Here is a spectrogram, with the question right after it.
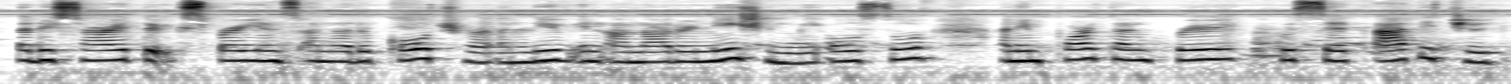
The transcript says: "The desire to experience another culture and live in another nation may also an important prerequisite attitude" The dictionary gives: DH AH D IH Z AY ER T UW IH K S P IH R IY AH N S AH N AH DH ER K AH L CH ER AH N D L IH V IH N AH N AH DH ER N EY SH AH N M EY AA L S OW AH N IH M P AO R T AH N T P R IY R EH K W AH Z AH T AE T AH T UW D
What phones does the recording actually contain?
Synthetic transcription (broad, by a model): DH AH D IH S AY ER T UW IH K S P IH R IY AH N S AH N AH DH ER K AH L CH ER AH N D L IH V IH N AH N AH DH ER N EY SH AH N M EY AA L S OW AH N IH M P AO R T AH N T P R R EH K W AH S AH T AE T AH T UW D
